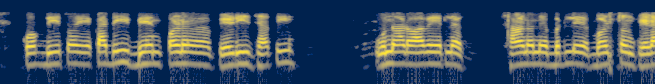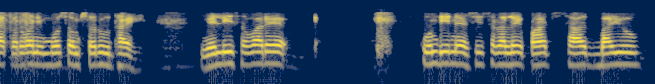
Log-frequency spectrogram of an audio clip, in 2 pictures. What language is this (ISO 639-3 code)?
guj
